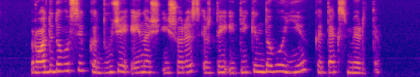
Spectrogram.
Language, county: Lithuanian, Vilnius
